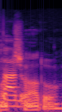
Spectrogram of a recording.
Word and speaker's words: Machado: Machado so spricht man Franz äh, Spanisch.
